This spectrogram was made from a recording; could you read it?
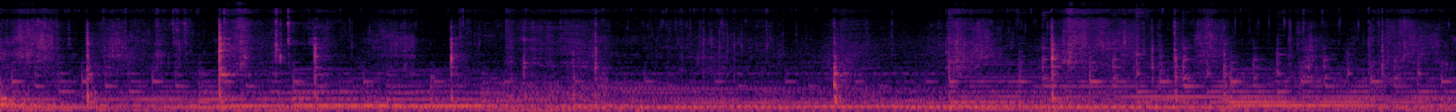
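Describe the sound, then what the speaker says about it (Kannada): Sona masuri rice being stirred together with vegetables in a pan, a soft continuous sizzle with scraping and stirring strokes throughout, fairly quiet and close, with no talking. "ಸೊ ಈಗ ಅಕ್ಕಿನ ತರಕಾರಿ ಜೊತೆ ಚೆನ್ನಾಗಿ ಮಿಕ್ಸ್ ಮಾಡ್ಕೊಳ್ಳಿ"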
